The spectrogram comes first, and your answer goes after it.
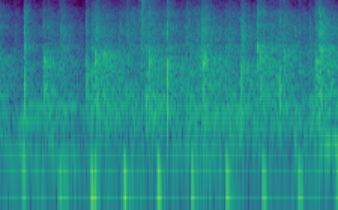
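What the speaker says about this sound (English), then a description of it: "please, the round of applause to Constance" A small audience at a Cannes Film Festival panel claps sparsely for film director Constance, the separate hand claps quick and close together, with a low murmur underneath.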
